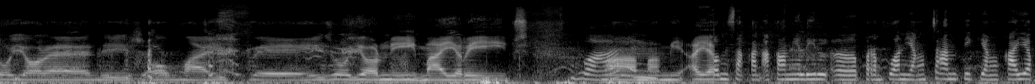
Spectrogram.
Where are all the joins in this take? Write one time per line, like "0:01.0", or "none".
0:07.1

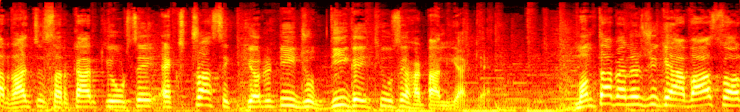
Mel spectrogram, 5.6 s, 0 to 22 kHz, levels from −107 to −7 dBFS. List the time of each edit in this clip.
none

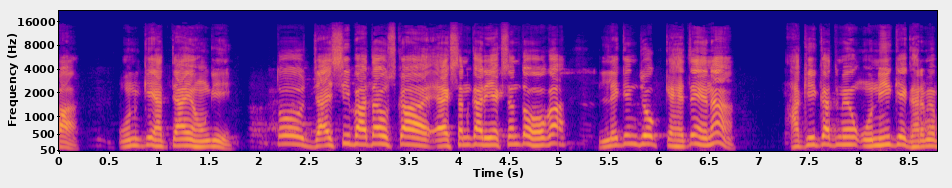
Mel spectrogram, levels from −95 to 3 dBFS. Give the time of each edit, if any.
none

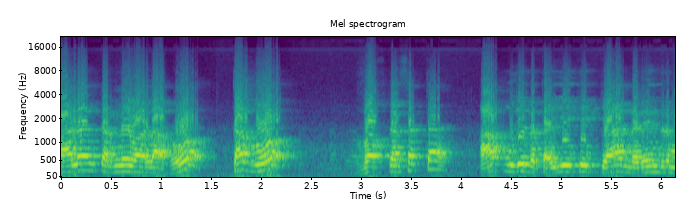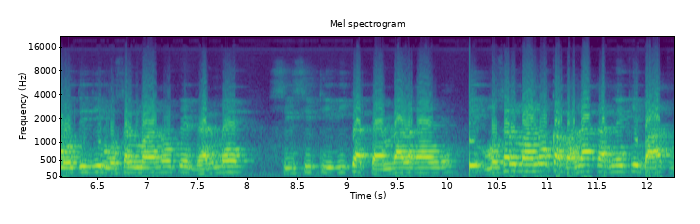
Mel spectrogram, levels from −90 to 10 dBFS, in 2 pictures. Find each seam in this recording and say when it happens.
0:01.6
0:04.0
0:10.2

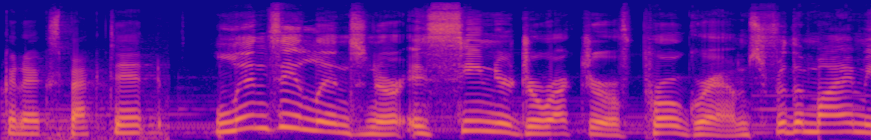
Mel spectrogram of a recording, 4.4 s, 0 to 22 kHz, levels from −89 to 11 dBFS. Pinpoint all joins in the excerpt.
none

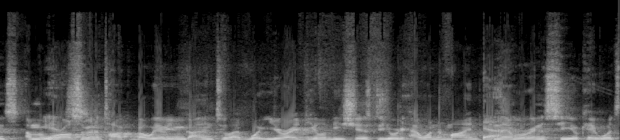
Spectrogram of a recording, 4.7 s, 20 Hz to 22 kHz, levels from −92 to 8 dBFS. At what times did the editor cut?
0:03.6

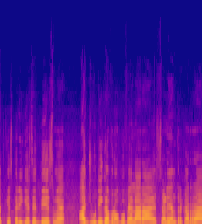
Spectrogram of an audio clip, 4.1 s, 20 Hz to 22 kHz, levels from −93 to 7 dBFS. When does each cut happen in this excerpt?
none

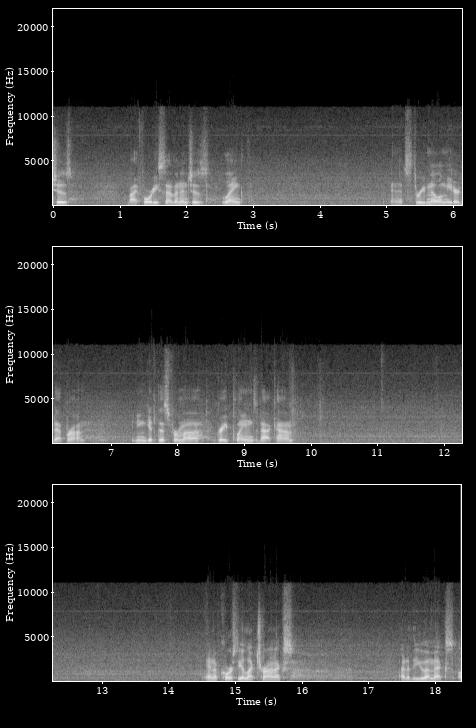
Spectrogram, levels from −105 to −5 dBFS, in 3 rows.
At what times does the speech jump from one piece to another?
none

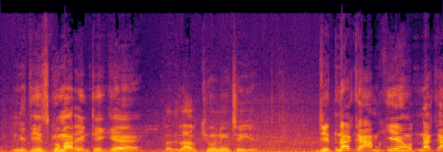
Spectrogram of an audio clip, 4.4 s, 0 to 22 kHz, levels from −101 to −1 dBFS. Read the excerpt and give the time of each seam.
0:01.5

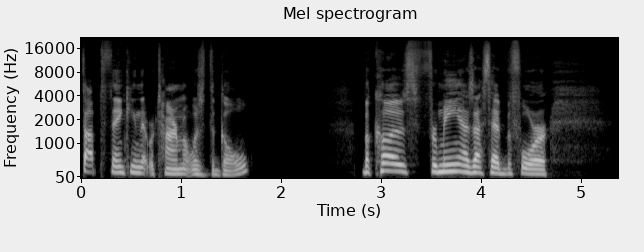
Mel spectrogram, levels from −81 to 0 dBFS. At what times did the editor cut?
none

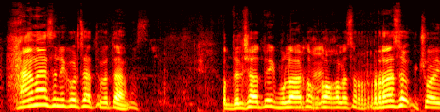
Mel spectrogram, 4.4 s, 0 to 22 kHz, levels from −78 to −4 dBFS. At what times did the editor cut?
0:02.3

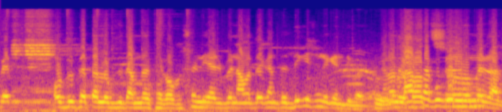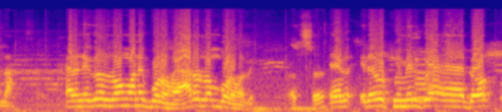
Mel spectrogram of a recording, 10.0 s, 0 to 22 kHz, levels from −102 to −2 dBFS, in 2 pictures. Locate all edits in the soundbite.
0:03.9

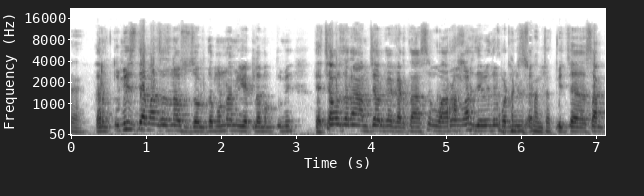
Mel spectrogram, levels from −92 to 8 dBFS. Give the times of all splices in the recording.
none

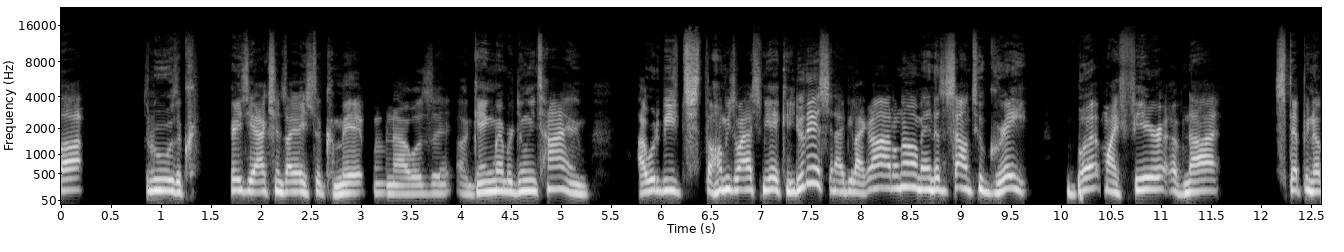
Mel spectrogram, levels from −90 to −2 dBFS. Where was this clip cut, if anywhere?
none

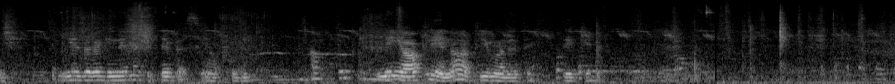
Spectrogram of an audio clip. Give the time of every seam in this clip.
0:07.1

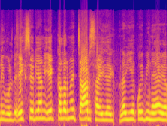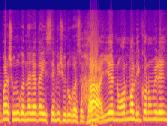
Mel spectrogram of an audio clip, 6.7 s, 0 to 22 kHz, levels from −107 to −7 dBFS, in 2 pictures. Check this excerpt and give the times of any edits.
0:02.3

